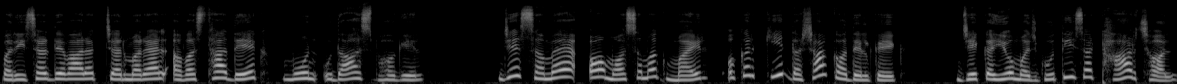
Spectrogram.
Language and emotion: Maithili, sad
